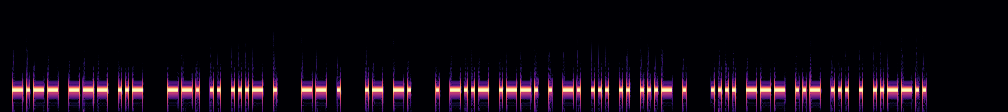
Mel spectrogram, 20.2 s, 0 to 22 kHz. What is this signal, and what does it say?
Morse code, heard as a keyed tone, about 17 wpm, 700 Hz. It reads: YOU GIVE ME AN EXPENSIVE HOUSE?
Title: Sentences from Top 1000 Words - Review Part 6 - 17wpm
